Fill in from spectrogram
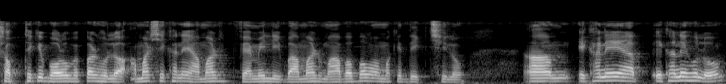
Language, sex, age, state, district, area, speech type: Bengali, male, 18-30, West Bengal, Kolkata, urban, spontaneous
